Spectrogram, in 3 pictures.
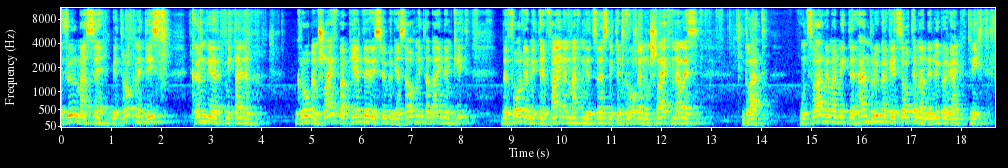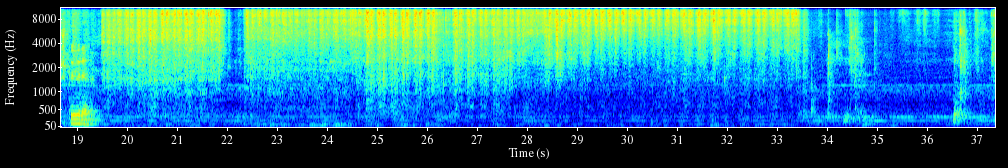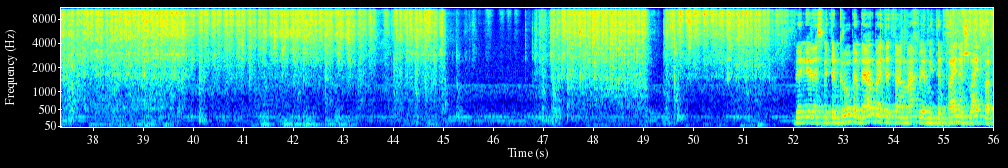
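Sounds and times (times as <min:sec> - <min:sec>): sandpaper rubbing by hand: 0:19.4 - 0:33.6, 0:37.3 - 0:45.1, 0:46.9 - 0:52.0, 0:55.0 - 0:56.0.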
